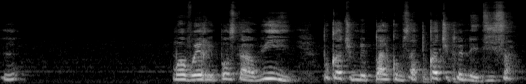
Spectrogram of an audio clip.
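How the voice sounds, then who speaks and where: A pastor hosting a live stream, hoarse from a sore throat and forcing his voice out as he chats with viewers and answers their comments. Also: high-pitched, normal speed, a little mellow. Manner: chatty, greets viewers by name and answers comments.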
